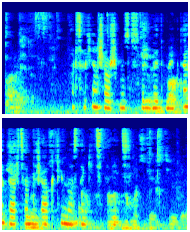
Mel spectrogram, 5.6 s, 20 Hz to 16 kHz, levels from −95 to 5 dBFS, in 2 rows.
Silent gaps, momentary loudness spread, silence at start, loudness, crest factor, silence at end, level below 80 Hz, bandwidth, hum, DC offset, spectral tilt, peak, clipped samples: none; 17 LU; 0.05 s; -24 LUFS; 16 dB; 0 s; -48 dBFS; 11.5 kHz; none; under 0.1%; -5 dB/octave; -10 dBFS; under 0.1%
